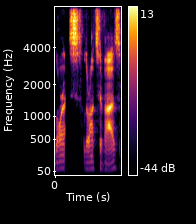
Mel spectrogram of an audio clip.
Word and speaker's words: Laurence Servaes: I'll bring on Laurence Servaes, and how do you say it? Laurence Servaes. I like that better.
